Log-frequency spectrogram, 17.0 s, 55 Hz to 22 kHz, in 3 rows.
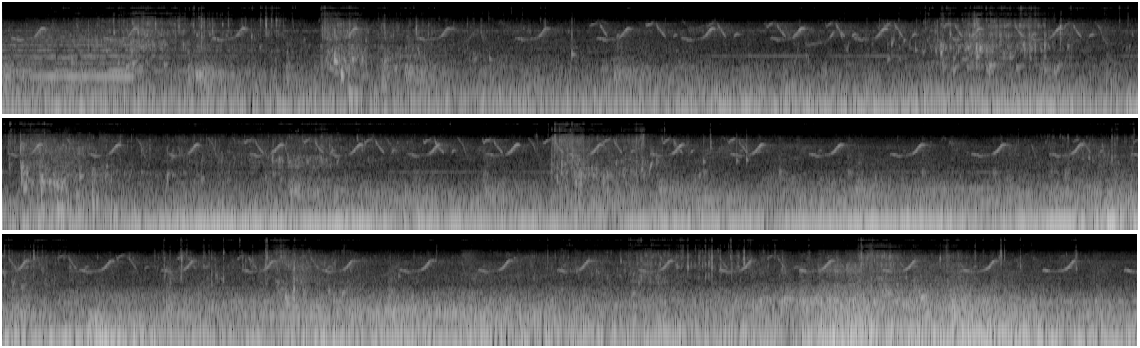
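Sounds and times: water splashing: 0.0s - 3.3s, 4.2s - 17.0s
bird chirping: 0.0s - 17.0s
low rumble: 6.4s - 17.0s.

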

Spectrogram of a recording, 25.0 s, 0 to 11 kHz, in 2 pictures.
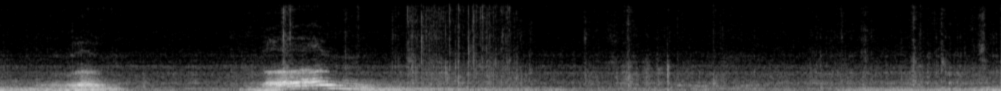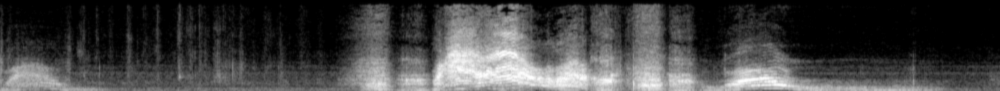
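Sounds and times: cat yowling and snarling: 3.1s - 5.1s, 12.1s - 13.7s, 17.0s - 23.3s.

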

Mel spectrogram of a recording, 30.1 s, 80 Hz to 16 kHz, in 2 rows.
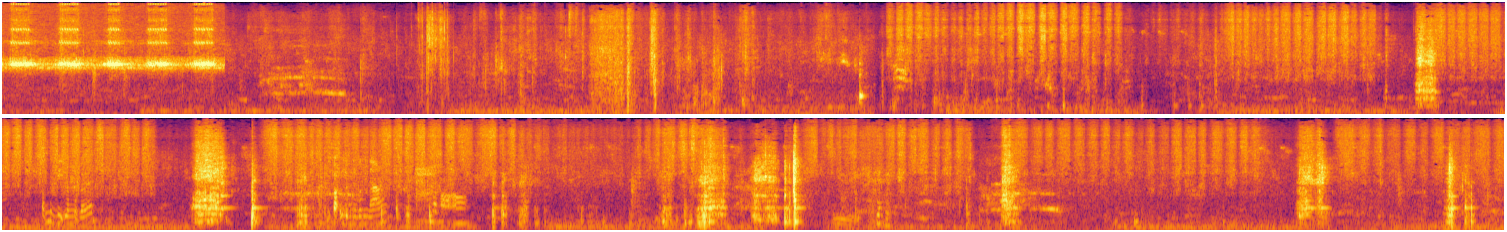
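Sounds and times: scrubbing metal pot: 8.8s - 30.0s.

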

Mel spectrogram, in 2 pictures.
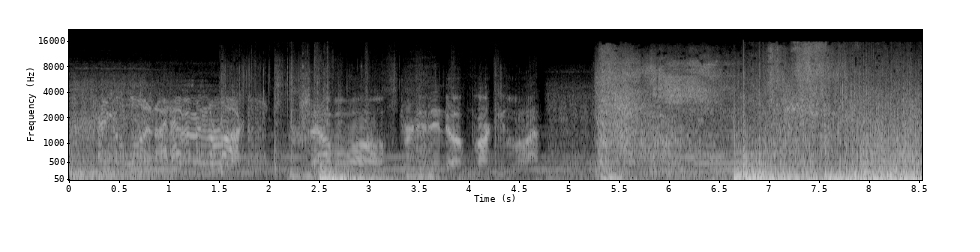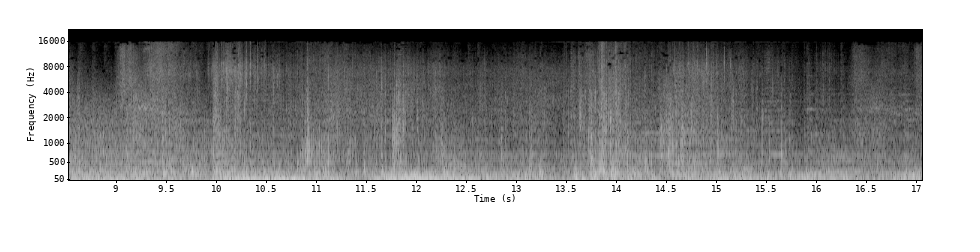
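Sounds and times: film score: 0.0s - 17.0s
explosion booms: 6.6s - 15.2s
tumbling rock: 7.8s - 16.2s.

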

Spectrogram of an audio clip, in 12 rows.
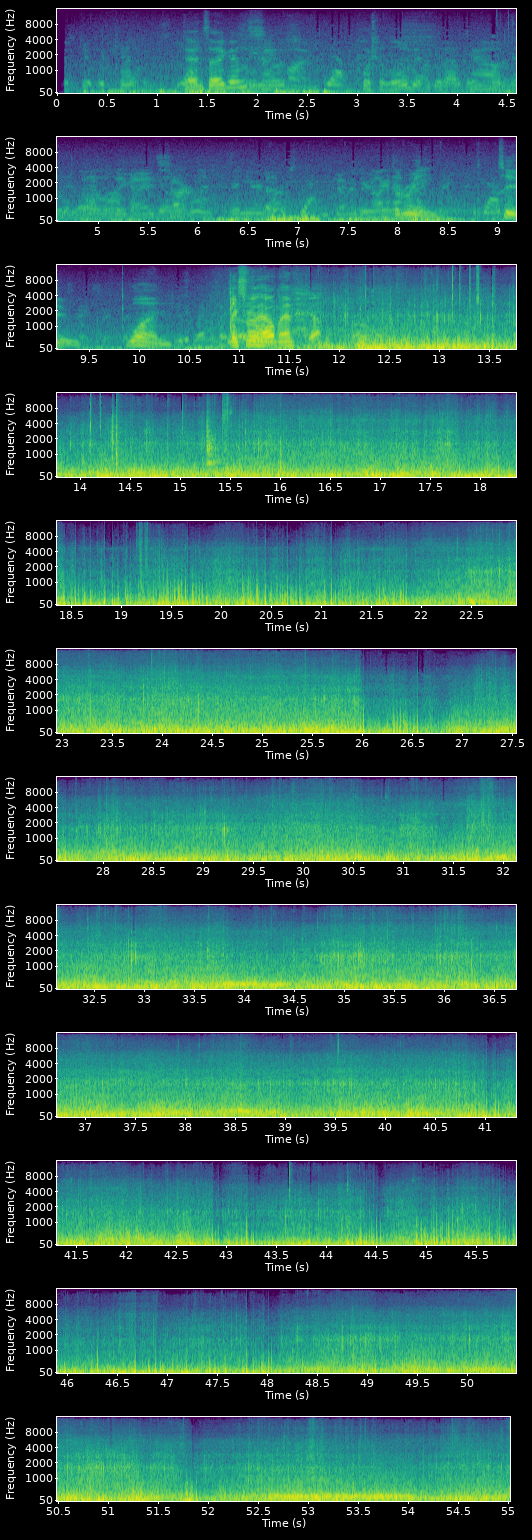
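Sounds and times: wind buffeting microphone: 0.2s - 3.0s, 4.8s - 9.2s, 10.0s - 55.0s
bike tyres rolling on gravel: 10.6s - 55.0s
bike frame clicks and rattles: 11.9s - 53.4s.

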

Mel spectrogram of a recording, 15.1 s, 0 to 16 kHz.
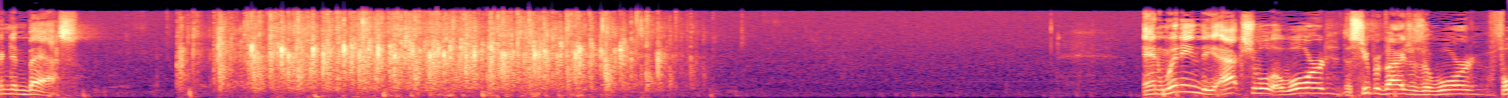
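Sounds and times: audience applauding: 1.8s - 7.3s.

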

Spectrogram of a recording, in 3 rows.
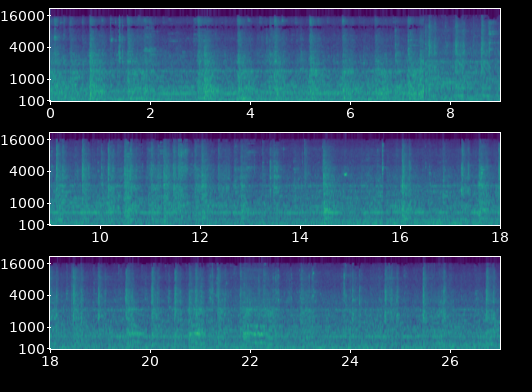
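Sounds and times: workshop machinery hum: 0.0s - 27.0s.

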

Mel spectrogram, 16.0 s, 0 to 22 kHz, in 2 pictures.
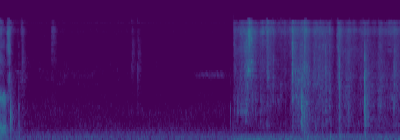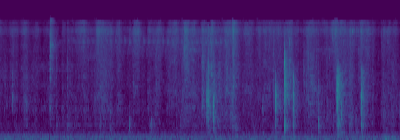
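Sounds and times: vinyl wrap crinkling: 4.7s - 9.3s, 11.4s - 16.0s.

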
